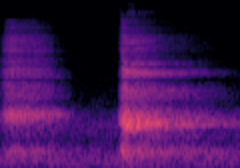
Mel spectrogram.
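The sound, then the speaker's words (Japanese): A deep, calming breath: two airy, hissing breaths with no talk, the second beginning midway through and louder than the first, then slowly fading. “ちょっと落ち着きましょうね。深呼吸を。”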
